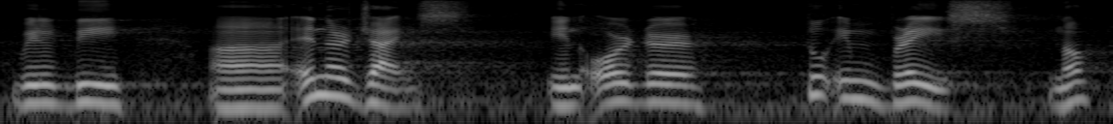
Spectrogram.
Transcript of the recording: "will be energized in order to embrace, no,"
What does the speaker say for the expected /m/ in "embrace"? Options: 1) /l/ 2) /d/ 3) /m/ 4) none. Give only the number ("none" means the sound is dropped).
3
